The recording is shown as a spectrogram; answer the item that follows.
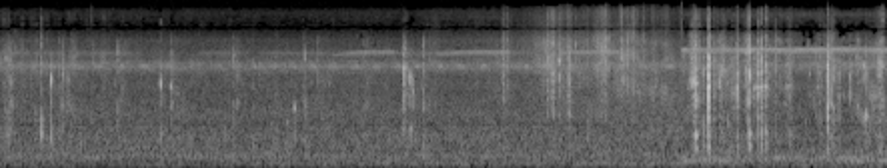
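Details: Close-up raccoons in the wild eating, giving natural chewing sounds: scattered soft bites at first, then a denser burst of loud crunching and clicking near the seventh second, with a faint steady high hiss throughout.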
